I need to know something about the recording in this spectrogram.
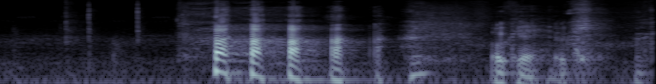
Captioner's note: laughs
